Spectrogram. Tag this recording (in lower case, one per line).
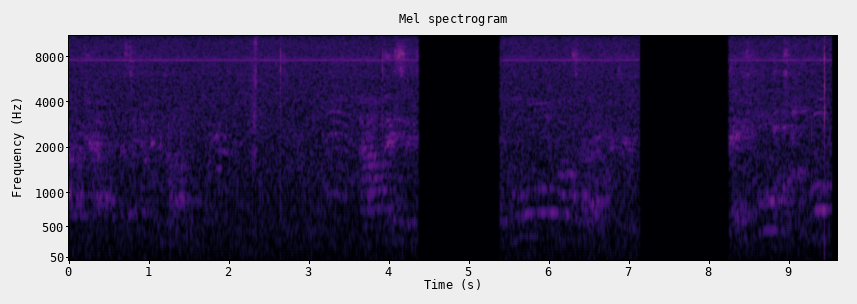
speech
